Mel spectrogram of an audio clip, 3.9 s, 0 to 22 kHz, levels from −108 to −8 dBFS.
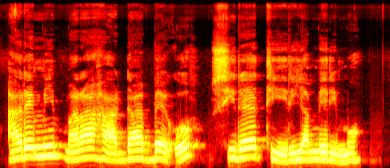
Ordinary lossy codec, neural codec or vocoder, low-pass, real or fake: none; none; 19.8 kHz; real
